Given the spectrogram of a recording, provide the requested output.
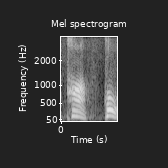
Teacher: يجعلون كمية من الهواء تتدفق مع صوت القاف المتحركة · Term: همس القاف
